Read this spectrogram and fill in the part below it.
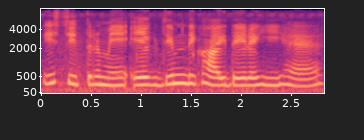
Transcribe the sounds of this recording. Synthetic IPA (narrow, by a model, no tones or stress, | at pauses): ɪst͡ʃɪt̪ɾəmẽʔeːkd͡ʒɪmd̪ɪkʰaːid̪eːɾəɦiɦɛː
